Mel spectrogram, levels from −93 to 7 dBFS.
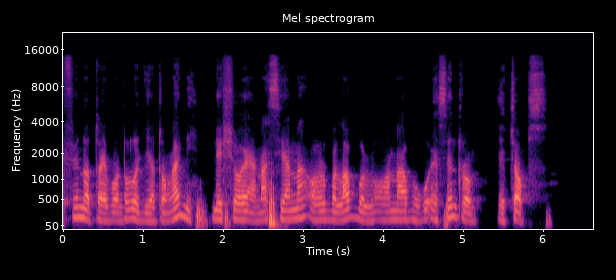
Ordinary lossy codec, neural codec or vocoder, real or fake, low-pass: none; codec, 44.1 kHz, 7.8 kbps, Pupu-Codec; fake; 14.4 kHz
